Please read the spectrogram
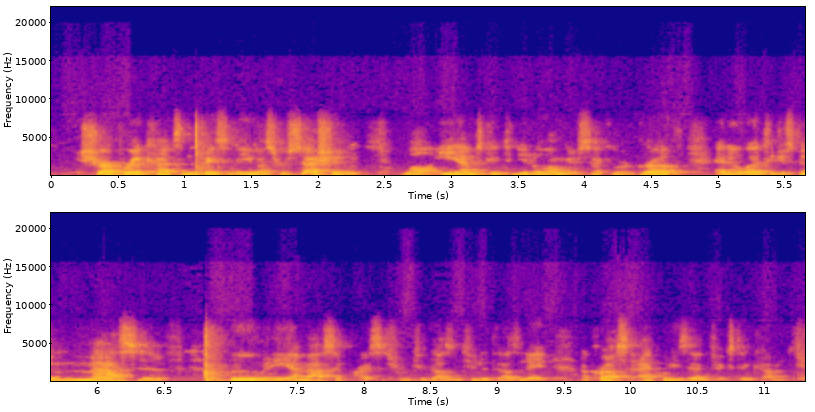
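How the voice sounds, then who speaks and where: Over noticeable background noise, a man with an American accent and a medium pitch talks at a very fast pace, with lively intonation and big swings in loudness. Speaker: emerging markets hedge fund manager. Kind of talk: panel discussion. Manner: halting, many fillers and restarts.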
